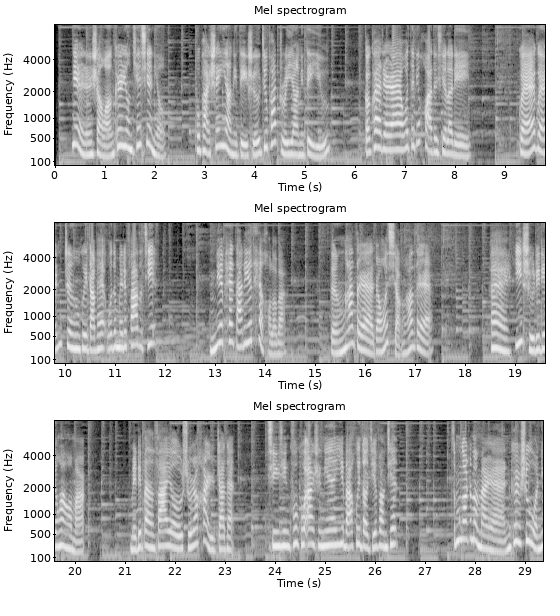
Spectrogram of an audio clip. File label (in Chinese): 四川 打牌 方言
